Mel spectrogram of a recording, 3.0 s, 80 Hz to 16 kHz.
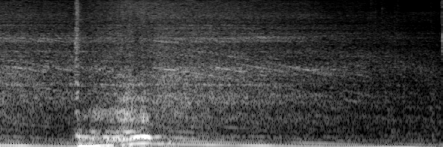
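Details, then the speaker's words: EP3 Honda Civic Si that sat about 8 years: steady, even petrol idle with no misfires, but a loud whirring, rattly noise from the noisy front accessory drive pulleys. "you can mostly hear it from the front's so loud because the accessory drive's so noisy."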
